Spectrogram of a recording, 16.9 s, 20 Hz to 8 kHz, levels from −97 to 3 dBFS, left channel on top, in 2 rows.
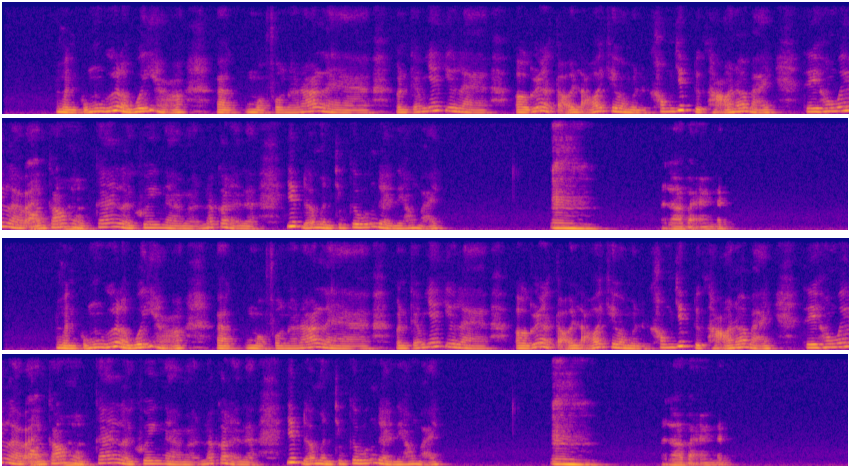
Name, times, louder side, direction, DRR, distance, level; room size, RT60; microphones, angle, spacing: voice 1, 0.5-12.8, equal, 15° right, 0.9 m, -25 dB
voice 2, 8.7-9.3 13.9-14.4 15.1-15.7, right 1 dB, 25° left, 1.5 m, -24 dB
9.9 x 4.0 x 2.7 m
head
